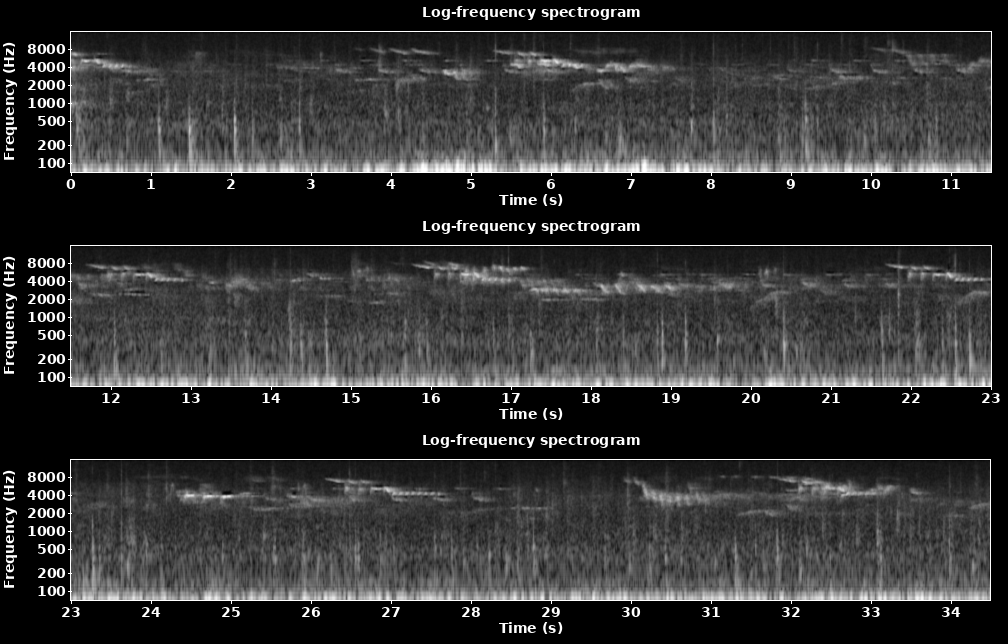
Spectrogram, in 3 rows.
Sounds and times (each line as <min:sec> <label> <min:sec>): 0:00.0 birdsong 0:34.4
